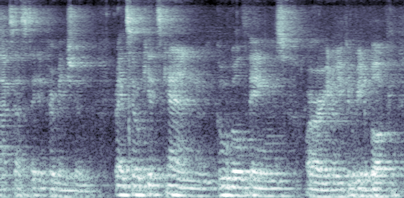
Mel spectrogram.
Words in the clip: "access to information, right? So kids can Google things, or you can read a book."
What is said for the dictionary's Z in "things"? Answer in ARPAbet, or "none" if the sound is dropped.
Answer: Z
